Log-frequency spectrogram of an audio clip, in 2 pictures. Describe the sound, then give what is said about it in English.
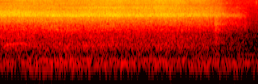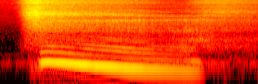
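A deep breath taken on cue. A soft, steady hiss and a brief silence lead into a loud, drawn-out breath with a low, sighing voiced tone that dips slightly in pitch before cutting off. “let's all take another deep breath to that.”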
